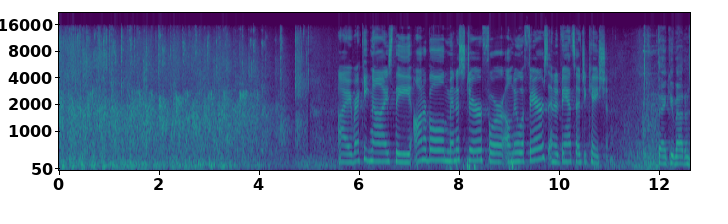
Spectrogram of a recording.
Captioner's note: applause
